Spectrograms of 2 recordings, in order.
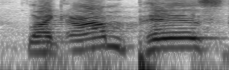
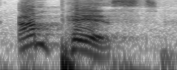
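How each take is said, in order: First: Slow, drawn-out "I'm pissed" with weight on "I'm"; slower emphatic restatement of "I'm pissed"; emphatic slow repeat. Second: Said in the usual way. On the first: Real, not acted. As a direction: lean into "I'm pissed" slowly to drive it home.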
